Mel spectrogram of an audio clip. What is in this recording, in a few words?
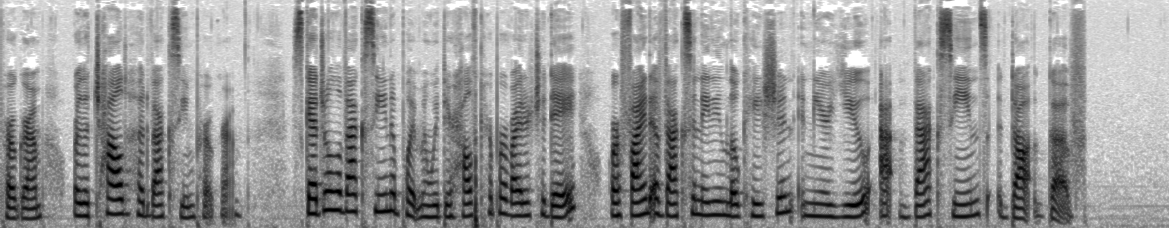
ON HOLD Updated COVID19 English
